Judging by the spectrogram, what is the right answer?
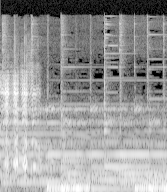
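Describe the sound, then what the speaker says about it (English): A young sheep gives a wavering bleat at the start, followed by a low, steady musical backing. "On a distant hill, there's a young sheep, peacefully grazing on the tender grass."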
